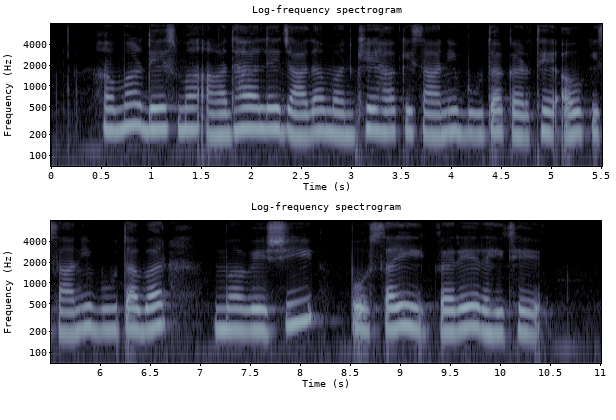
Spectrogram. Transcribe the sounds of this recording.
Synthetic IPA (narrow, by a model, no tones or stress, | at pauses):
hɐməɾd̪eːsmãʔaːd̪ʱaled͡ʒjaːd̪amɐ̃ŋkʰeɦakɪsaːnibuːt̪akəɾt̪ʰeʔɔːkɪsaːnibuːt̪abɐɾ | məʋeːʃi | poːsaːikəɾeɾɐɦit̪ʰeː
